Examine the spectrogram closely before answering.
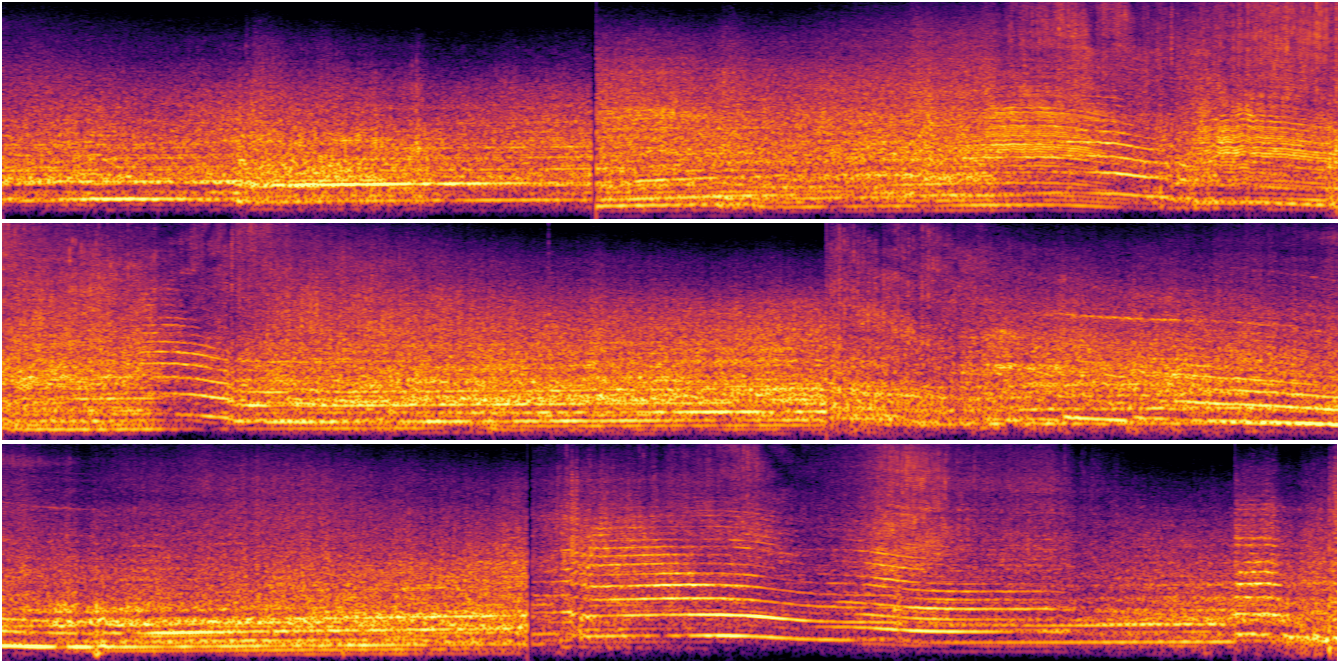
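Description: Le Mans prototype race cars passing at speed, one after another. The engines change pitch through gear changes and drop in pitch as each car goes by.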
